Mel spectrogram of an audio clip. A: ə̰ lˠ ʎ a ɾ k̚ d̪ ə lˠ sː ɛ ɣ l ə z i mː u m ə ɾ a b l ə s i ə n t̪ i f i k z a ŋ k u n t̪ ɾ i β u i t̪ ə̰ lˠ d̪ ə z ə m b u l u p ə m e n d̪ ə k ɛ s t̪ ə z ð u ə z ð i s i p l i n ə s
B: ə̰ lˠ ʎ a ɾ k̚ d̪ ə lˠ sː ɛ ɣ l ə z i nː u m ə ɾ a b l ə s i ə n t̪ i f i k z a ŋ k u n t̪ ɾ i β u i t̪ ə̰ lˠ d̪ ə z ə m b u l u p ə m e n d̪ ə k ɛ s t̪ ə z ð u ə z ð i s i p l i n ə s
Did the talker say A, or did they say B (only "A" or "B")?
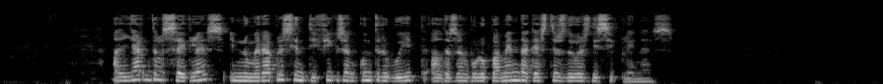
B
